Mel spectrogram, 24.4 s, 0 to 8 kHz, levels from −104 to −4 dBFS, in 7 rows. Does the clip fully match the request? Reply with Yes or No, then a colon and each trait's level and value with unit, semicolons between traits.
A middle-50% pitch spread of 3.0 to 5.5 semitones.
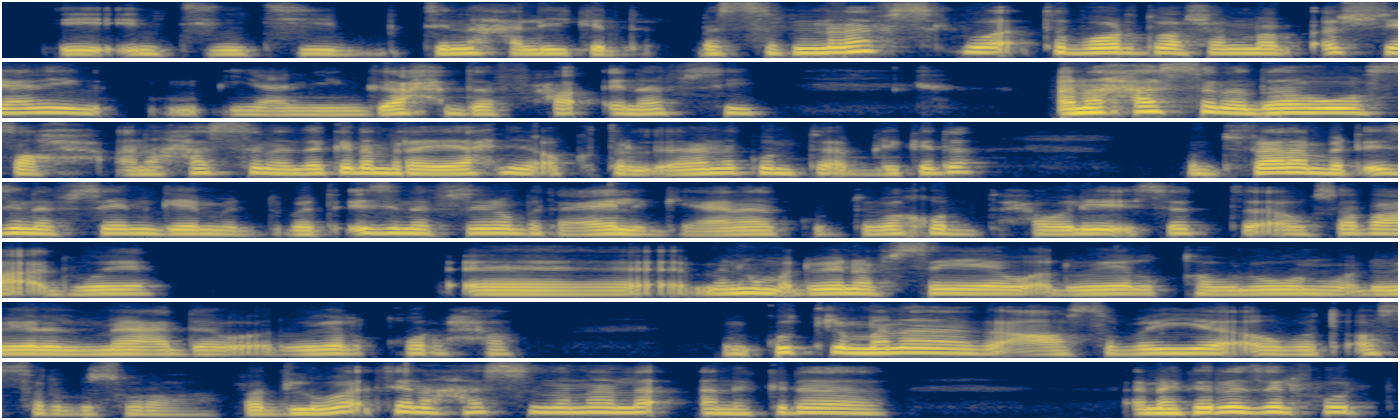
Yes: average, 3.7 semitones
